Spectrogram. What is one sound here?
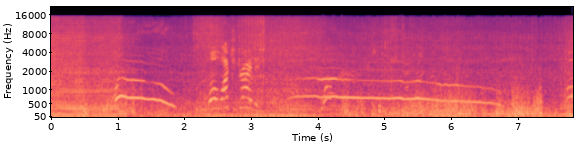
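A young boy calls out loudly in long drawn-out cries.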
